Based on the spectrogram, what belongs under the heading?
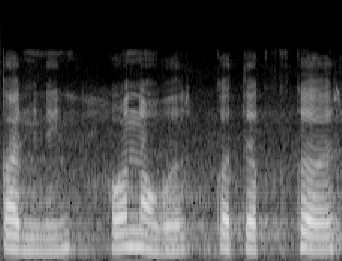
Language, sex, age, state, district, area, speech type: Goan Konkani, female, 18-30, Goa, Quepem, rural, spontaneous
